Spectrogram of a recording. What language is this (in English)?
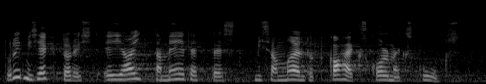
Estonian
